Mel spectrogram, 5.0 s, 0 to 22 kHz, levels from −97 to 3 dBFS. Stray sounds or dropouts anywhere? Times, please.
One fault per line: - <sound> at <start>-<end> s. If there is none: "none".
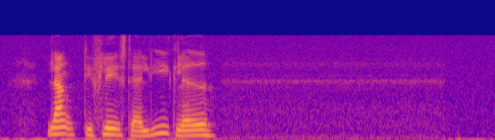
none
